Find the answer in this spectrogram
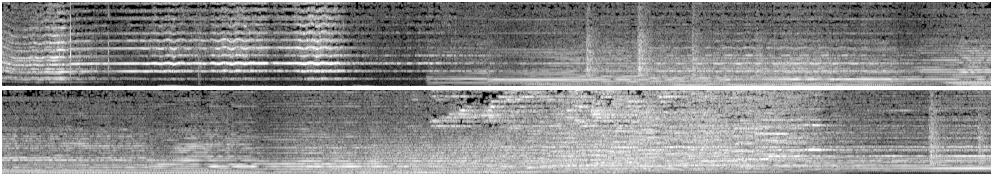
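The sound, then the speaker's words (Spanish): Orchestral music from a dramatic ballet, with sustained strings and winds, building from a thinner opening into a full, rich ensemble texture with a guitar woven in; steady and fairly loud, no voices. “Vamos a escuchar un fragmento también de otra composición tuya del ballet dramático La Bella Otero”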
